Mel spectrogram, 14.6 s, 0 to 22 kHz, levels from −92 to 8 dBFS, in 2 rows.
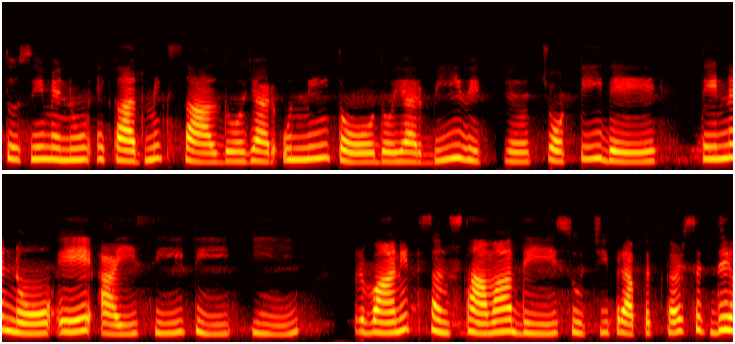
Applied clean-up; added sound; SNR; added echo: none; none; none; none.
